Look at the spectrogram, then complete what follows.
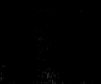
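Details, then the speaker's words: Mini mesh nebulizer with mask attached, switched on and producing mist; pressing the button again raises the speed in steps. It is described as easy to use even for children. Steady soft hiss of the running nebulizer. "കുറച്ചുകൂടി speed ആക്കണമെങ്കിൽ ഒന്നുകൂടി press ചെയ്താൽ മതി അപ്പോ കുറച്ചുംകൂടി speed കൂടും"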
